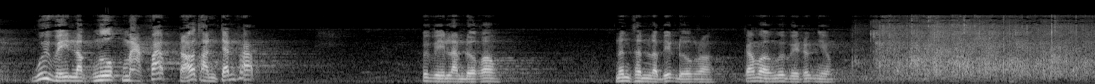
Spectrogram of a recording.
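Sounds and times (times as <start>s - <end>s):
speech: 0.3s - 2.7s, 4.2s - 5.1s, 6.2s - 8.5s
audience clapping after a Buddhist dharma talk: 8.5s - 10.9s.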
